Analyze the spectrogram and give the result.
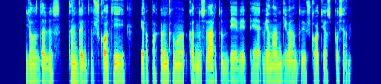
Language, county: Lithuanian, Klaipėda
